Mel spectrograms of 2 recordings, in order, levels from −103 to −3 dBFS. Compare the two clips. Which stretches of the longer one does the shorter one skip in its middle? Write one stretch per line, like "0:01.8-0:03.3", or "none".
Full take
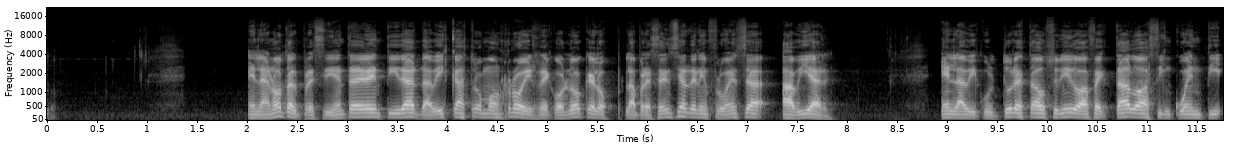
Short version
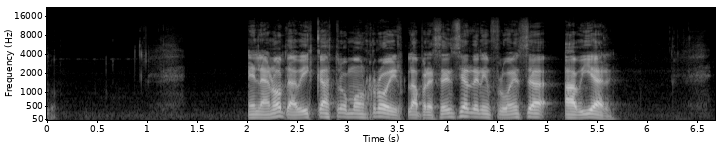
0:02.4-0:03.7
0:04.9-0:05.7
